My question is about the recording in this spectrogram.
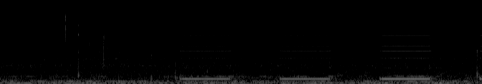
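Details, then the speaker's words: Bush DAB USB clock radio buzzer alarm ramping up in volume, heard at about halfway: regular beeps about once a second, each burst a bit louder over a quiet room; alarm working normally, can be snoozed. "There you go, it's quite loud. And remember, that's only halfway."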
